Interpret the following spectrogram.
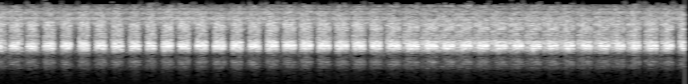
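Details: Cicadas in Provence, southern France, during summer, producing an intense high buzz that pulses rhythmically about three times each second, continuous and clean of other noise.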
